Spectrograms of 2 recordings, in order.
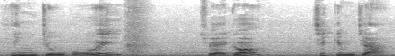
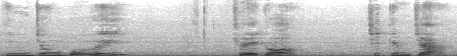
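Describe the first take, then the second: No difference in how they are said.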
